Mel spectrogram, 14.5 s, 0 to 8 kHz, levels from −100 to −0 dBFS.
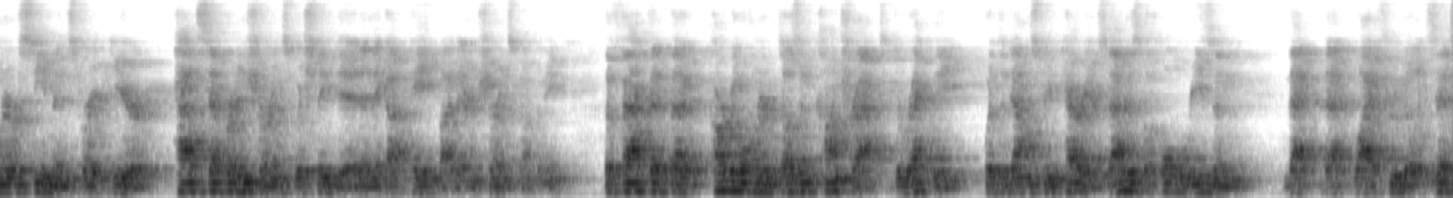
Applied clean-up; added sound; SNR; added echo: none; none; none; reverberation time 2.2 s.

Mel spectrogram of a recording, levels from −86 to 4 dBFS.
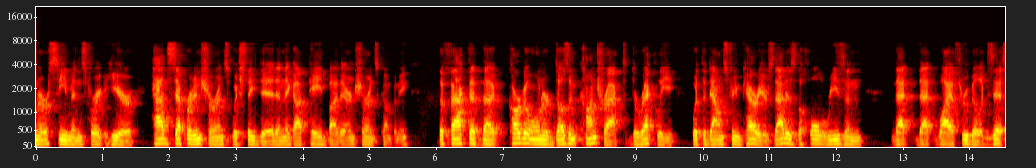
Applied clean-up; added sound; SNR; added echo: none; none; none; none.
